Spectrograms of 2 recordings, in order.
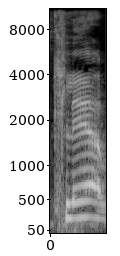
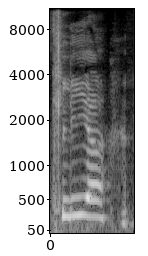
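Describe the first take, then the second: First: It is said with a German pronunciation. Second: It is said with an English pronunciation. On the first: "wenn man das deutsch ausspricht" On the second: "Das englische Wort von. Für klar im Kopf ist clear"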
